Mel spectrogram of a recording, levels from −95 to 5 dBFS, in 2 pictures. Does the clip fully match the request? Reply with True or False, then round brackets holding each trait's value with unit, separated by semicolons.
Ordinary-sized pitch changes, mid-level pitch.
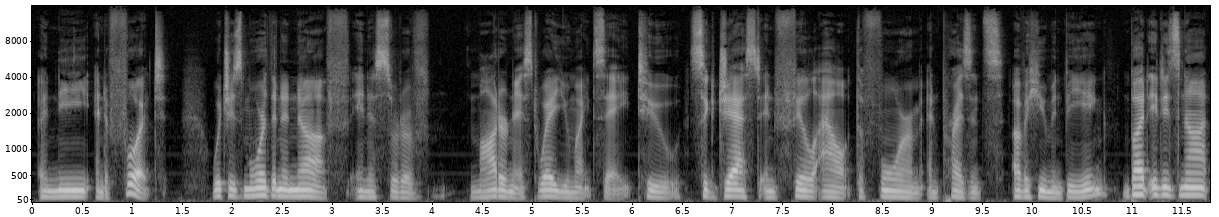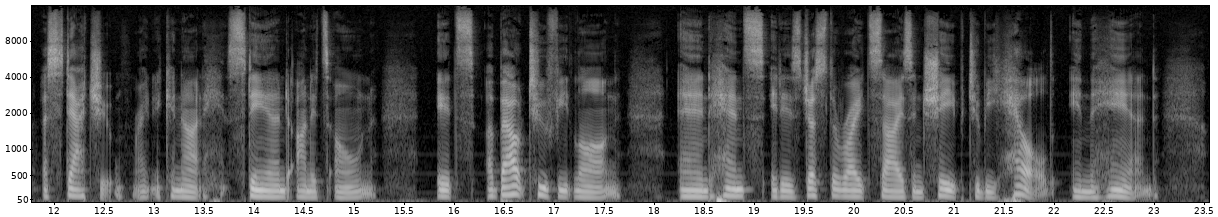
False (3.0 semitones; 110 Hz)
